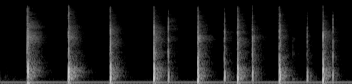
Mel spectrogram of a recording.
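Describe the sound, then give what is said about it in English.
A dozen or so sharp hand claps, loud and crisp, starting evenly spaced then quickening into an uneven patter, over a steady low hum with no voices. “And we're clapping for you.”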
